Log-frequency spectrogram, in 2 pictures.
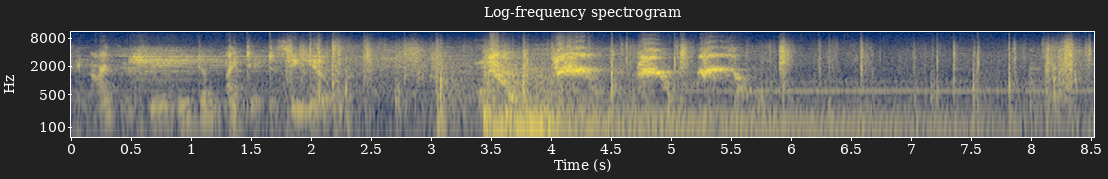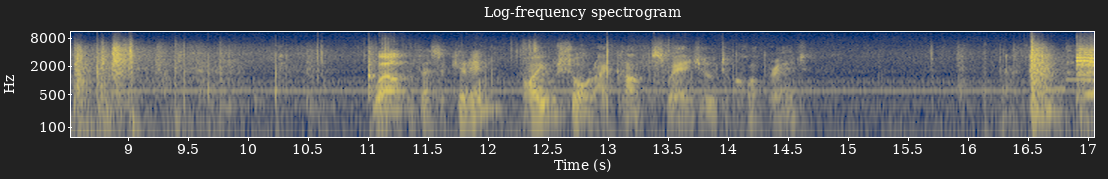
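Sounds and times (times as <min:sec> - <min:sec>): dramatic music: 0:03.2 - 0:11.0
steady tone: 0:03.2 - 0:16.1.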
